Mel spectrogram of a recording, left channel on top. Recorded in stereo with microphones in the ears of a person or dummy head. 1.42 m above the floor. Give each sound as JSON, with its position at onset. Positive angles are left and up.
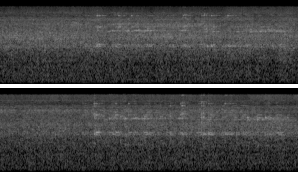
{"t": 0.8, "sound": "a rattle", "side_deg": -65, "distance_m": 9.5}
